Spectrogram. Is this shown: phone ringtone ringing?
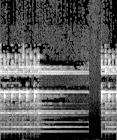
yes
